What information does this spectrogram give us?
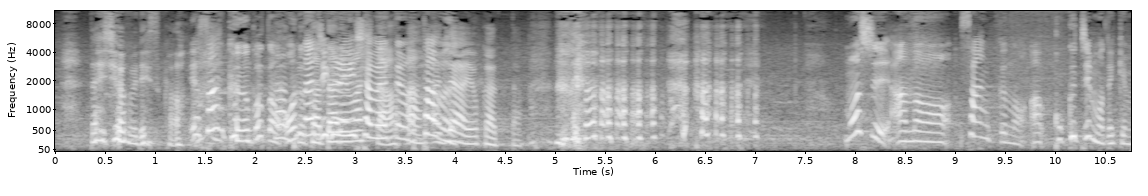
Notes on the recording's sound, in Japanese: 楽しく公開収録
